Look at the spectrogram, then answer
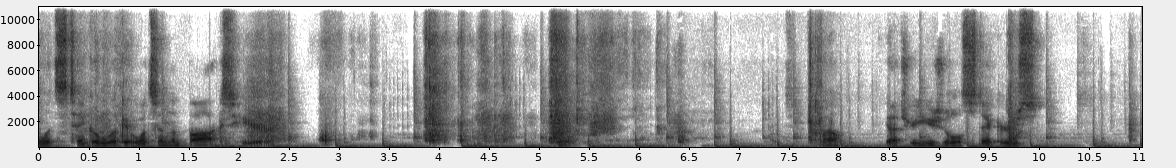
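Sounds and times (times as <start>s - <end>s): background music: 0.0s - 11.0s
cardboard scraping rustles: 0.4s - 1.0s.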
